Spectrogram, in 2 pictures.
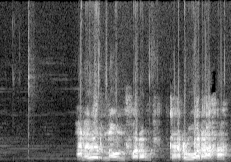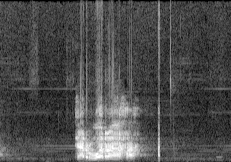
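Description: An elderly man chants in a steady, sung voice close to a microphone.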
